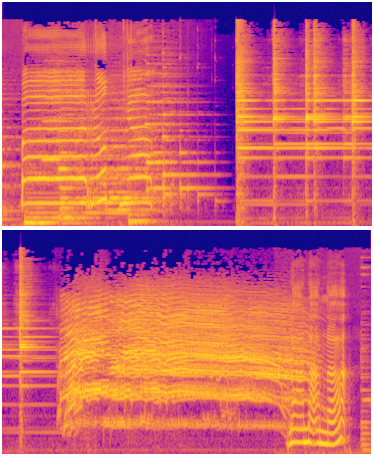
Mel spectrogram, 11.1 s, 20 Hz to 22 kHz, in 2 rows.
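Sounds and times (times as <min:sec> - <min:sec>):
children shouting together: 0:06.4 - 0:09.9.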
